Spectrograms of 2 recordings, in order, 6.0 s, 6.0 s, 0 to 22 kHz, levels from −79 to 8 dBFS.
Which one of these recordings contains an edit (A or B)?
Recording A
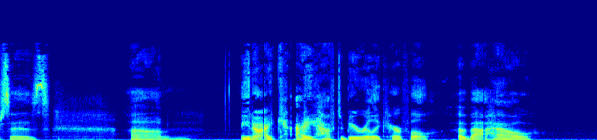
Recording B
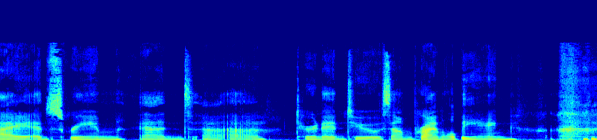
B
